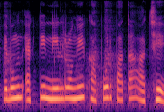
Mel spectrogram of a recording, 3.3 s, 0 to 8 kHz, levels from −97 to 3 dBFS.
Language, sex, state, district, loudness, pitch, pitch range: Bengali, female, West Bengal, Dakshin Dinajpur, -23 LUFS, 250 Hz, 235-265 Hz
